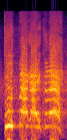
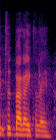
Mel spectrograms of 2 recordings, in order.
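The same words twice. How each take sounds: First: High, ringing proclamation; raised, jubilant pulpit cry; triumphant preaching shout. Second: Very low, soft delivery; subdued report of the outcome; quiet retold news. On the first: Real, not acted. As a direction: proclaim the good news at full force. Preacher repeats the news triumphantly. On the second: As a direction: say it low and hushed. Doctor's news, first take.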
